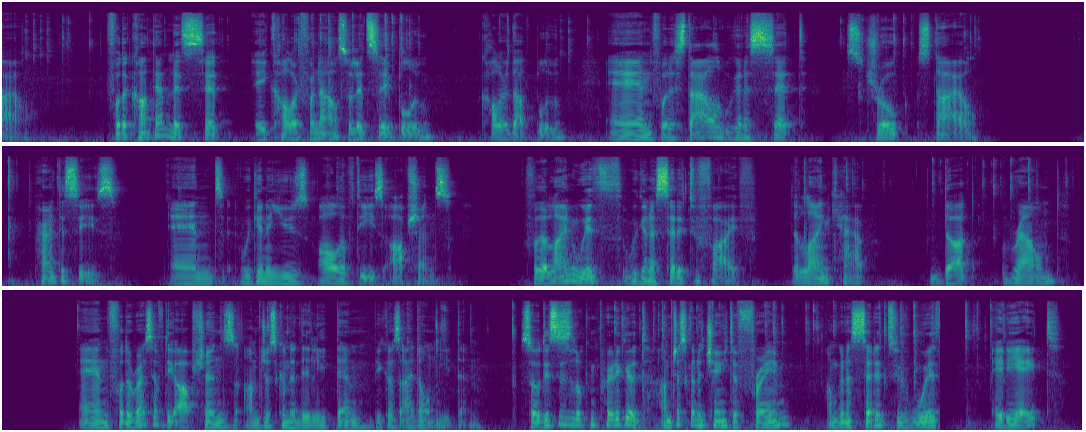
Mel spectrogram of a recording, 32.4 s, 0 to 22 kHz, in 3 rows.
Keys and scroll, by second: 2.5-4.6 typing, 8.2-9.7 typing, 10.7 shift+Return, 10.9 shift+9, 17.9 5, 18.8 Tab, 20.1-21.4 typing, 21.4 Return, 24.6 shift+BackSpace, 27.8 Return, 28.1 Tab, 28.5-31.5 typing.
